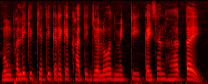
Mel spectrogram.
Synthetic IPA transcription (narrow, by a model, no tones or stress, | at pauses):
mʊŋɡpʰəlikikʰet̪ikəɾekekʰaːt̪id͡ʒəloːd̪miʈːikəɪsənɦəɦət̪ːəj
